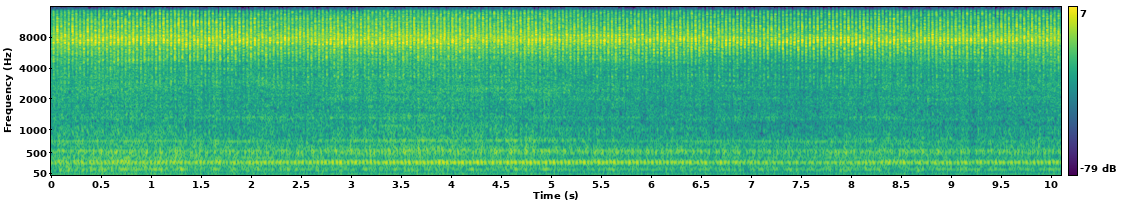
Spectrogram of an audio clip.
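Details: BMW N45 engine at a steady idle: a fast, fairly even metallic rattle-knock about two to three times a second; cause unclear.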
